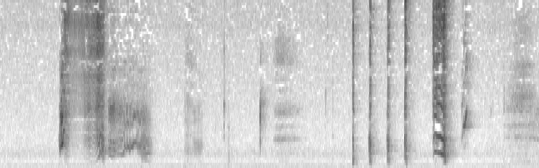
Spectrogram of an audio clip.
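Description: Pet budgerigar chattering close to the microphone: a scratchy burst about a second in, a quick run of five sharp clicks a little past the middle, then a short loud chirp.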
